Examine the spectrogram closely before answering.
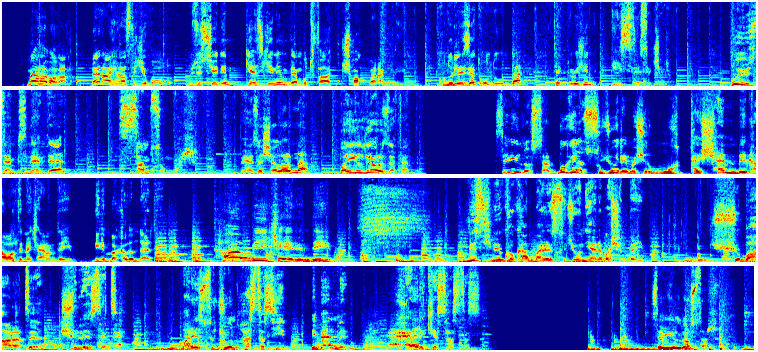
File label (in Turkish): türkçe erkek; Ayhan Sicimoglu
